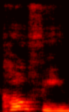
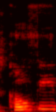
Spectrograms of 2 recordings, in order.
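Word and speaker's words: Ko-fi: I looked it up it is Kofi the creators have said it's Kofi because it rhymes with no fee anyway there's a link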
